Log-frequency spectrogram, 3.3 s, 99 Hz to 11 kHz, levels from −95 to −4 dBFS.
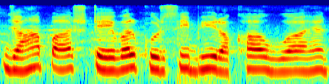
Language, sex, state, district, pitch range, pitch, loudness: Hindi, female, Madhya Pradesh, Katni, 215-240 Hz, 235 Hz, -14 LUFS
